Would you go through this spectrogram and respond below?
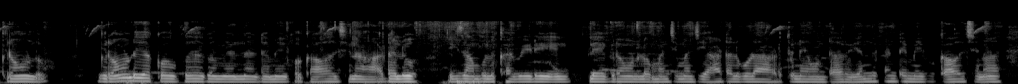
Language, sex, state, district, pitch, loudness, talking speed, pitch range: Telugu, male, Telangana, Nalgonda, 125 Hz, -31 LUFS, 120 wpm, 120-130 Hz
